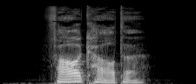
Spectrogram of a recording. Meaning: fare ticket
- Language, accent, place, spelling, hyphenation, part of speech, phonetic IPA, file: German, Germany, Berlin, Fahrkarte, Fahr‧kar‧te, noun, [ˈfaːɐ̯ˌkaʁtə], De-Fahrkarte.ogg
